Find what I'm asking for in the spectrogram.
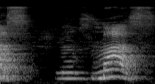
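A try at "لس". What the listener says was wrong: नहीं, मीम और नून तो नहीं है, लाम है, लस। लाम की आवाज आएगी ना शुरू में, लस।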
